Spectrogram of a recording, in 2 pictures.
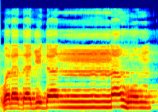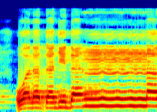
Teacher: asli maka disebut dengan guna dan dadah gunakana dia itu bertasydid Nun yang bertasydid itu dipanjangkan kita tahan ketika membaca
